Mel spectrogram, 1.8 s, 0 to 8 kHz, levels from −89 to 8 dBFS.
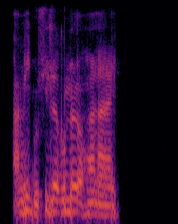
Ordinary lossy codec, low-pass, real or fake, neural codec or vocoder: Opus, 24 kbps; 7.2 kHz; fake; codec, 44.1 kHz, 3.4 kbps, Pupu-Codec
